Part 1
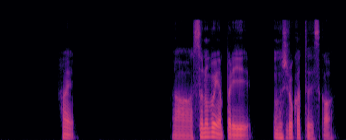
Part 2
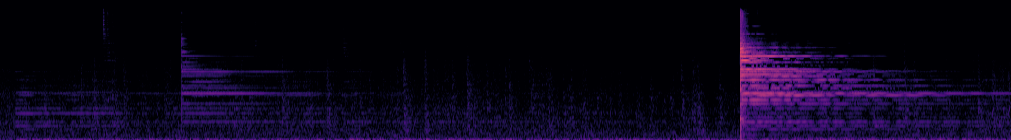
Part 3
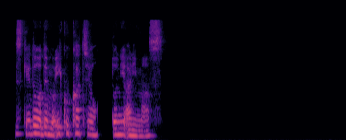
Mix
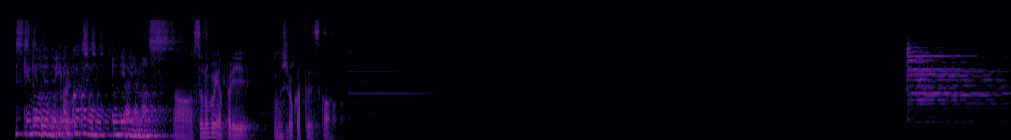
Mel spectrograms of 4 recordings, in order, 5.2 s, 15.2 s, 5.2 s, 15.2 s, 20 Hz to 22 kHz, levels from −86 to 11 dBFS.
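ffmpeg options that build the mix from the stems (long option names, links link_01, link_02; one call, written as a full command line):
ffmpeg -i stem1.wav -i stem2.wav -i stem3.wav -filter_complex "[0:a]lowshelf=frequency=450:gain=-10,bandreject=frequency=3700:width=8.6,volume=-16.5dB,asplit=2[link_01][link_02];[link_02]volume=-16dB[link_03];[1:a]highpass=370,highshelf=frequency=4000:gain=-9,adelay=2500,volume=-15dB[link_04];[2:a]acompressor=threshold=-36dB:ratio=2.5,volume=-2.5dB,asplit=2[link_05][link_06];[link_06]volume=-10dB[link_07];[link_04][link_05]amix=inputs=2:normalize=0,equalizer=frequency=460:width_type=o:width=0.44:gain=-14,alimiter=level_in=16dB:limit=-24dB:level=0:latency=1:release=19,volume=-16dB,volume=0dB[link_08];[link_03][link_07]amix=inputs=2:normalize=0,aecho=0:1:118|236|354|472|590|708:1|0.42|0.176|0.0741|0.0311|0.0131[link_09];[link_01][link_08][link_09]amix=inputs=3:normalize=0" out.wav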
